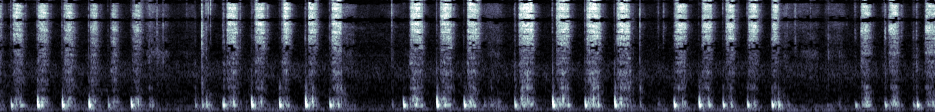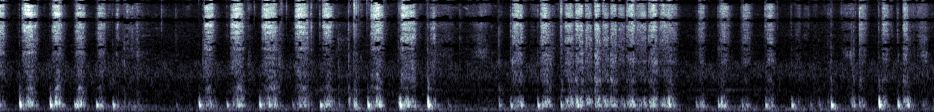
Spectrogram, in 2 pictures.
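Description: Alcohol marker nib rubbed back and forth over die-cut cardstock in quick colouring strokes, about four a second, running into a short stretch of continuous rubbing near the end.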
